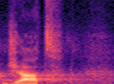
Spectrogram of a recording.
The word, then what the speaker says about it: JWT: It is pronounced Jot. It's also a lot less words than JWT. It's less of a mouthful.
